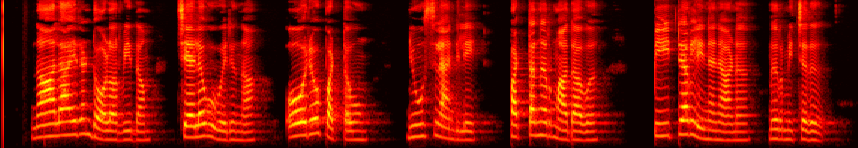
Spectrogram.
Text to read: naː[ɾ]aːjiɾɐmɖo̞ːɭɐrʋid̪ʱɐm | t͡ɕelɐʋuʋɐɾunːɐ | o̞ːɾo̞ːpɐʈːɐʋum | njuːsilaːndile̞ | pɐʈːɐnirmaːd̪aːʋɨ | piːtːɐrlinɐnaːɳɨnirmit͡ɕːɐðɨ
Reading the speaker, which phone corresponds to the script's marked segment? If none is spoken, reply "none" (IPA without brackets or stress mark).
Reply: l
